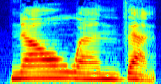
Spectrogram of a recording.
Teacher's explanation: now 跟后面 and 的元音连接呢，我们要借一个小小的 w 的音来帮助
